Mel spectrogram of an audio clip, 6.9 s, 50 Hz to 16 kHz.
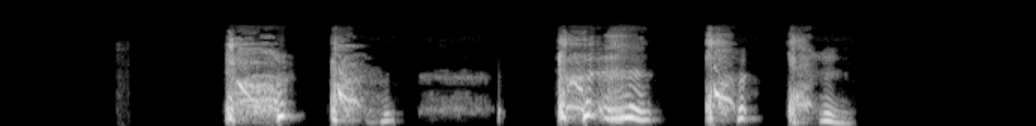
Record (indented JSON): {
  "cough_length": "6.9 s",
  "cough_amplitude": 29597,
  "cough_signal_mean_std_ratio": 0.4,
  "survey_phase": "alpha (2021-03-01 to 2021-08-12)",
  "age": "18-44",
  "gender": "Female",
  "wearing_mask": "No",
  "symptom_cough_any": true,
  "symptom_new_continuous_cough": true,
  "symptom_diarrhoea": true,
  "symptom_fatigue": true,
  "symptom_fever_high_temperature": true,
  "symptom_headache": true,
  "symptom_change_to_sense_of_smell_or_taste": true,
  "symptom_loss_of_taste": true,
  "symptom_onset": "4 days",
  "smoker_status": "Ex-smoker",
  "respiratory_condition_asthma": false,
  "respiratory_condition_other": false,
  "recruitment_source": "Test and Trace",
  "submission_delay": "2 days",
  "covid_test_result": "Positive",
  "covid_test_method": "RT-qPCR",
  "covid_ct_value": 20.1,
  "covid_ct_gene": "ORF1ab gene"
}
